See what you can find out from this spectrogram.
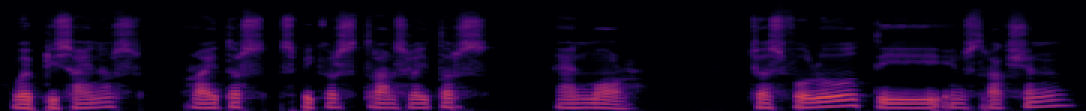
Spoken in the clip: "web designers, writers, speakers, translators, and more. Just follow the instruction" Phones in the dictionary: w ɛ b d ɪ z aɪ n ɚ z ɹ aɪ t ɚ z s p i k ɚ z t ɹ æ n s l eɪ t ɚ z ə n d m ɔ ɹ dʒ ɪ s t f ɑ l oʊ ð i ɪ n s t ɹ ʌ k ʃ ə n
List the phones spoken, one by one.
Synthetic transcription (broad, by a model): w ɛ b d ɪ s aɪ n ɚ s ɹ aɪ t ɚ s p i k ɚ s t ɹ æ n s l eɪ t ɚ s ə n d m ɔ ɹ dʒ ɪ s t f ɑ l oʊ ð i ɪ n s t ɹ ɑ k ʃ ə n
